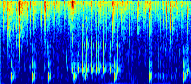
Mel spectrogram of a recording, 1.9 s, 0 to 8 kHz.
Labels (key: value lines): label: biophony, rattle response
recorder: SoundTrap 500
